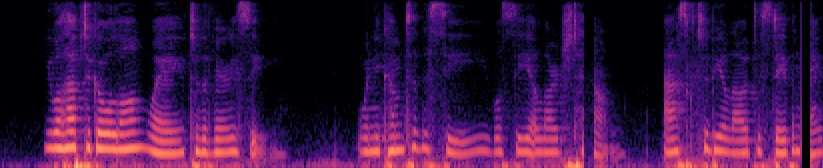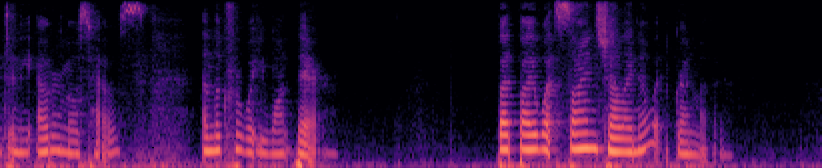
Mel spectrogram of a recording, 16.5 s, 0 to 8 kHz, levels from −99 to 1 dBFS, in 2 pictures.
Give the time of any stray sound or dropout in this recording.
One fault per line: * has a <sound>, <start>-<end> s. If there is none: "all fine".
* has a dropout, 5.8-5.9 s
* has a dropout, 8.0-8.1 s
